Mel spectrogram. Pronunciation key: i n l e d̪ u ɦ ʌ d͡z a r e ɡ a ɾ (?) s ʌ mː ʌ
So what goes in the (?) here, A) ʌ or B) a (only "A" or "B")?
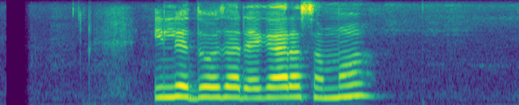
A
